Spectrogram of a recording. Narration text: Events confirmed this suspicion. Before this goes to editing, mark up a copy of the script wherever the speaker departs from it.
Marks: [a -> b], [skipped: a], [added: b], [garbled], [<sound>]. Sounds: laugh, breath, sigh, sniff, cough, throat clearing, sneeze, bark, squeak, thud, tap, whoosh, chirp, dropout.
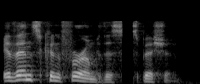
Events confirmed this suspicion. [dropout]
